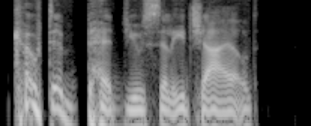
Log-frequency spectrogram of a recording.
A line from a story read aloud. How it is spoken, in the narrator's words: laughed Mrs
